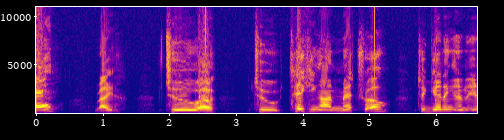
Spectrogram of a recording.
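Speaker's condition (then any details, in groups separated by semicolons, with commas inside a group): Cerebral palsy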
